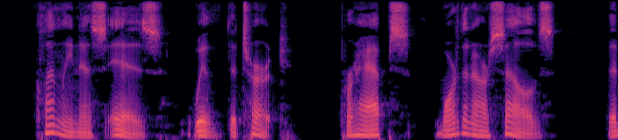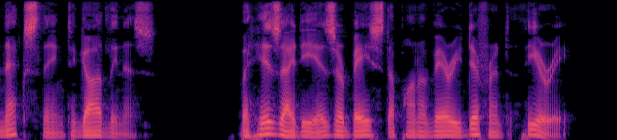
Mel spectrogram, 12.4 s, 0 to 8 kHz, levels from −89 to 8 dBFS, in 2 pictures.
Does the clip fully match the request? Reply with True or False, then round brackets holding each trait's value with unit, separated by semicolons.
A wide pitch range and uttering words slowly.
False (3.1 semitones; 115 wpm)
